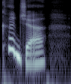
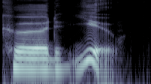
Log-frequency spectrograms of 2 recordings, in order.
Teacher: Our mouths are lazy. Moving from a D sound to a Y sound takes effort, so we blend them into a J sound. It's easier to say could ya than could you.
